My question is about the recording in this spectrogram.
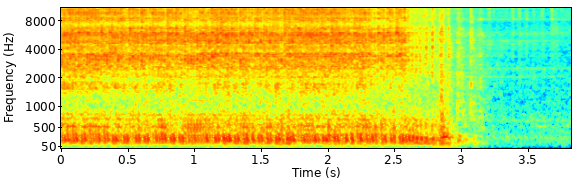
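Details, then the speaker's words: Stihl MS271 chainsaw after clutch drum replacement, chain oiling well; strong, even high-revving buzz for nearly three seconds then drops cleanly, no rattle or bogging, normal running. "it seems good dribbling pretty good there I'm not too too worried about that"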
